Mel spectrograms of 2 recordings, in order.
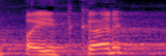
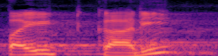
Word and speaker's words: पैतकर: चित्रकला जिसको बोलते हैं, वो कौन सा है, पैतकर या पैटकारी, या इसको कहीं कहीं पे लिखा मिलेगा पैतकर। ठीक है, बात बराबर है, तीनों का अलग अलग नाम उच्चारण है अलग अलग, लेकिन है सब एक ही चीज, पैतकर पेंटिंग।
